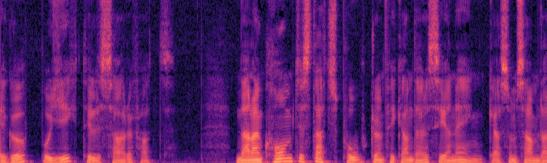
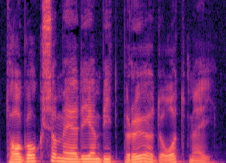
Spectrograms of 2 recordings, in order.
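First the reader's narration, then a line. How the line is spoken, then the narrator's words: Calling after someone. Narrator (Swedish): ropade han efter henne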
